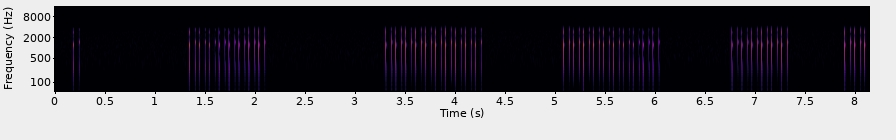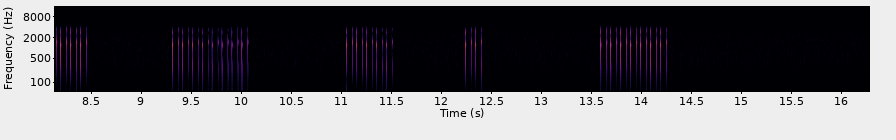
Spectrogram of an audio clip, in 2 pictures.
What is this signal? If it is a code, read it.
Pulse dialling, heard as clicks on a phone line, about 10 pulses a second. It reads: 1 8 0 0 6 6 8 5 2 7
